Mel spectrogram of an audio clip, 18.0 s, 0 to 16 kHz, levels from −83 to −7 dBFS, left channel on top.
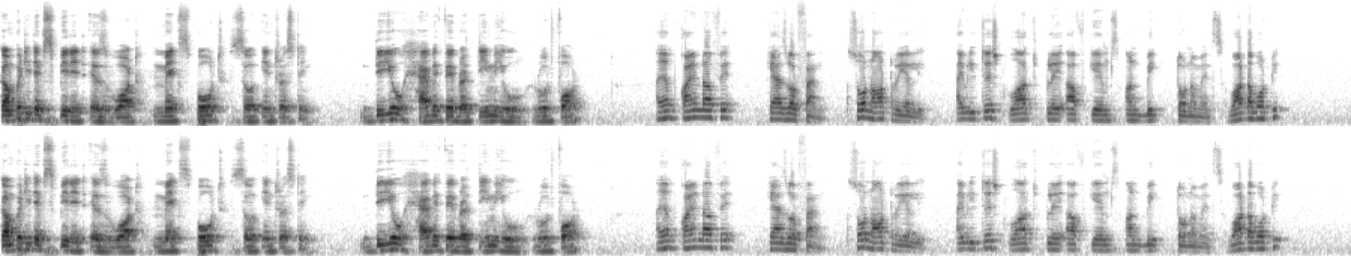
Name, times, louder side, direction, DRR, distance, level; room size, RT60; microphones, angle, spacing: voice 1, 0.0-4.1 4.8-7.7, equal, 90° left, 1.4 m, -27 dB
voice 2, 8.7-9.7 10.2-11.0 11.3-12.3 12.7-15.4 15.7-17.0, left 2 dB, 25° left, 0.5 m, -33 dB
4.3 x 2.2 x 3.8 m
head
